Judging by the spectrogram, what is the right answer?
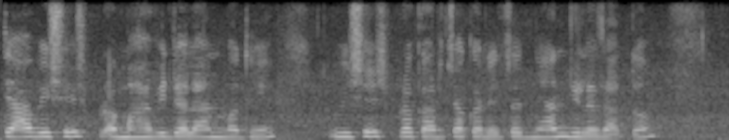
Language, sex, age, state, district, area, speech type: Marathi, female, 18-30, Maharashtra, Nanded, rural, spontaneous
